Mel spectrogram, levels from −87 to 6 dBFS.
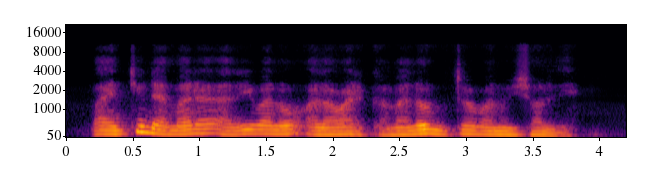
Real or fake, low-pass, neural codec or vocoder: fake; 10.8 kHz; codec, 24 kHz, 0.5 kbps, DualCodec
